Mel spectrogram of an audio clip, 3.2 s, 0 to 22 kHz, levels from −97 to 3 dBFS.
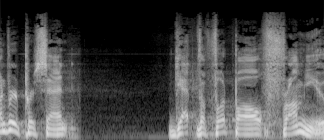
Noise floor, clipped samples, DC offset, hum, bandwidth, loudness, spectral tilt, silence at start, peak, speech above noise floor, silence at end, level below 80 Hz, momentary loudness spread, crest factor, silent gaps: -61 dBFS; under 0.1%; under 0.1%; none; 15 kHz; -17 LUFS; -4.5 dB/octave; 0 s; -4 dBFS; 45 dB; 0 s; -40 dBFS; 5 LU; 14 dB; none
